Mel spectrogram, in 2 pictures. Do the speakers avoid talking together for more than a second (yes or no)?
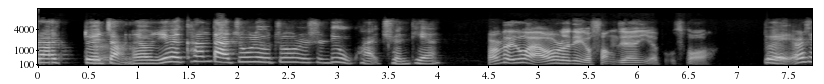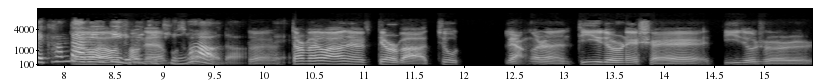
no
